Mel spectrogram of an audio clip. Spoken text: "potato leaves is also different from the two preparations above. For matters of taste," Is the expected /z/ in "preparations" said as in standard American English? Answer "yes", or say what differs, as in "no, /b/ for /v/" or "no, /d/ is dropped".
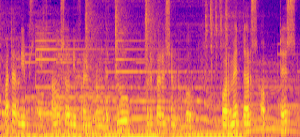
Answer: no, /z/ is dropped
